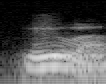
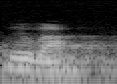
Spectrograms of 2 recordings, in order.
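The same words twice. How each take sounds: First: "Uva" with the first syllable stressed. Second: "uva" with the final a stressed; stress on last syllable. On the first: Teacher contrasting word meanings, first-syllable stress. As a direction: hit the U of "Uva". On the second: Teacher giving the word for fruit, final stress. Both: Shown as a demonstration. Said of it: "cambia el significado de".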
